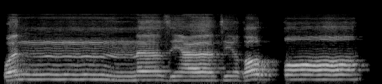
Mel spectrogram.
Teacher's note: عشان الغين مفتوحه ودايما الغين المفتوحه مفخمه والراء مفتوحه ساكنه بعد فتح قلت غر وهتقول لي غر غر اوعى او لو قلت غر هتبوظ لي القاف مباشره تقول لي غرقا غرقا قا هتبقى غلط.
